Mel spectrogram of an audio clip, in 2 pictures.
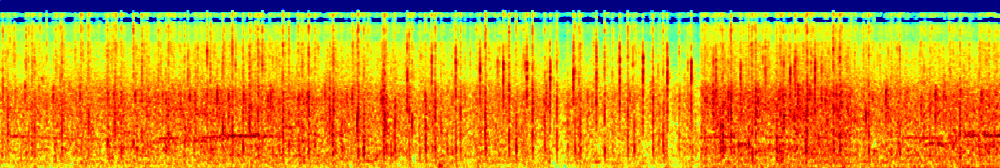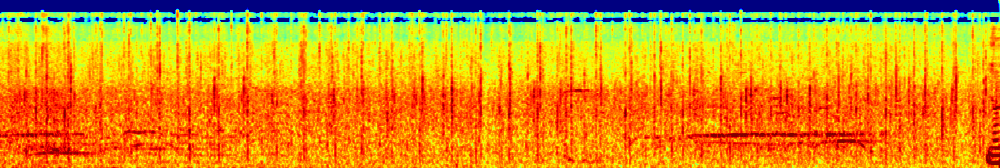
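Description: Concert hall audience applauding steadily after a symphony performance, a dense continuous patter of many hands, with faint voices calling out now and then.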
